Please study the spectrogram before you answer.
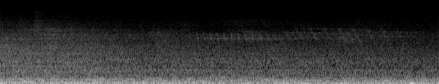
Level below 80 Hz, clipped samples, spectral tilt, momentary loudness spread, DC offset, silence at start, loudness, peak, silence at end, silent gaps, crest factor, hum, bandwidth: -28 dBFS; under 0.1%; -7 dB/octave; 4 LU; under 0.1%; 0 s; -29 LUFS; -10 dBFS; 0 s; none; 16 dB; none; 16 kHz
